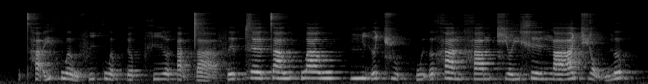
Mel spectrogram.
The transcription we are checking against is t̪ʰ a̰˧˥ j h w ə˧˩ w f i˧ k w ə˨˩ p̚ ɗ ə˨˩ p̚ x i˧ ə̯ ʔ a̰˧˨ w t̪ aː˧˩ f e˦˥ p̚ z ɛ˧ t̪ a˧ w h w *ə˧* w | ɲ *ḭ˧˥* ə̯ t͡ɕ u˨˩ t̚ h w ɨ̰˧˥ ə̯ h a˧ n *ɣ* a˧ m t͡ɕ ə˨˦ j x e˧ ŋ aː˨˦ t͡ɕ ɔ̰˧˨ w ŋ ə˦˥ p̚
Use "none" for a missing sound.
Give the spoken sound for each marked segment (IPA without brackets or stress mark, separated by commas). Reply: a˧, ḭ˧˥, h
